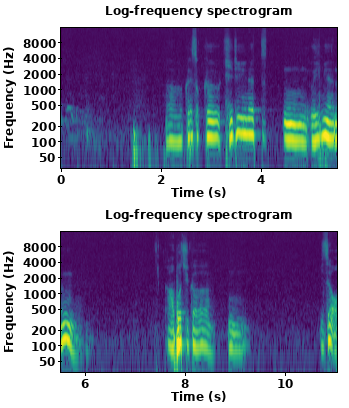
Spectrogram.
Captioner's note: speaking Korean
